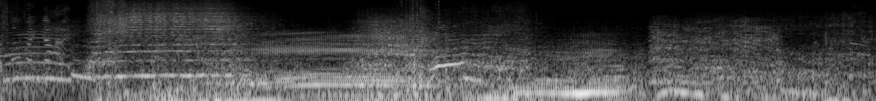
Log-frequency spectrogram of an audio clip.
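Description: Dinosaur roar sound effects for a long-necked Apatosaurus and a Tyrannosaurus rex: a run of long, pitched bellows and roars that rise and fall, louder from about a second in, with a short rising squeal near the middle.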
